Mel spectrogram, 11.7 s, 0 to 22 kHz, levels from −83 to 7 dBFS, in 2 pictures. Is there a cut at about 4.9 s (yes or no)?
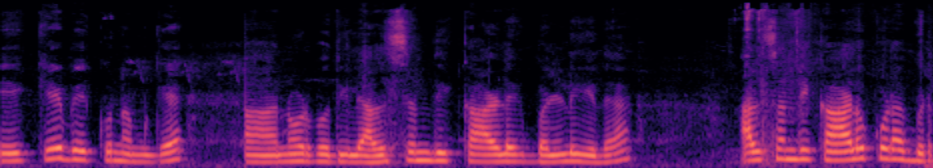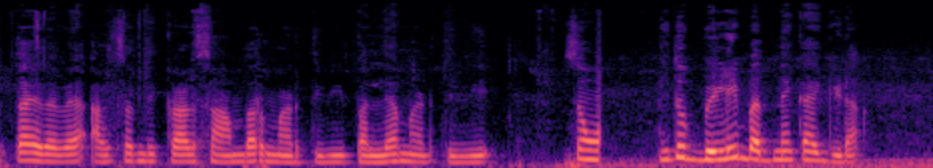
no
